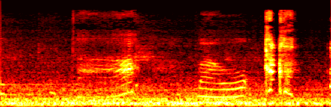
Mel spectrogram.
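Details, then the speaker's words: A toddler makes two drawn-out voiced sounds, then two short, sharp cough bursts in quick succession over low room noise; an adult asks why the baby is coughing. "maau mau apa Mau apa kok batuk Bu kok batuk"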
